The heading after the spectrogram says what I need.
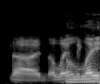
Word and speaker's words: Olathe: Jeremy, did I just totally butcher the name of your hometown? No, you're good. It's Olathe, Kansas.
